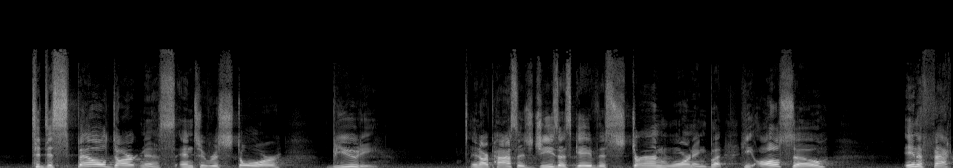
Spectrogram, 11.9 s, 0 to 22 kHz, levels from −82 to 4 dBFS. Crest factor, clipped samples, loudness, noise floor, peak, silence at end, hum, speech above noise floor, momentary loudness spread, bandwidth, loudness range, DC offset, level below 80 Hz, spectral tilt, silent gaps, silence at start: 18 dB; under 0.1%; -23 LUFS; -61 dBFS; -6 dBFS; 0 s; none; 38 dB; 10 LU; 16 kHz; 4 LU; under 0.1%; -68 dBFS; -4 dB/octave; none; 0.4 s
